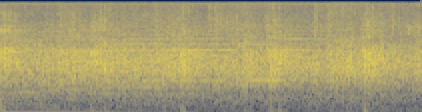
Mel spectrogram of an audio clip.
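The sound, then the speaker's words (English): An audience claps in praise to God during an energetic church sermon, producing a steady, continuous patter of many hands that stays even and fairly loud for the whole moment. “Is that not a good reason to clap to God?”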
